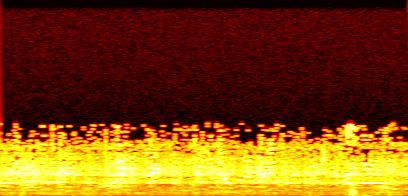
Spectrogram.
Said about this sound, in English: A great crowd on hand here at Tri-County North on both sides.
